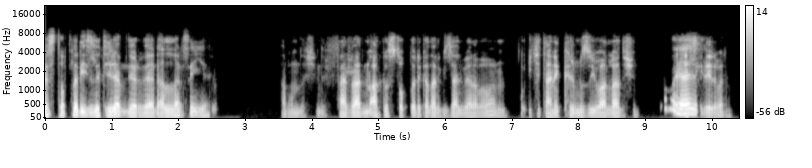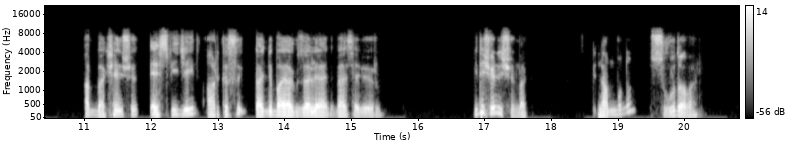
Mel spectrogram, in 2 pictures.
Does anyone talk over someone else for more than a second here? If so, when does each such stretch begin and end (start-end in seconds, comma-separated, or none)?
none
